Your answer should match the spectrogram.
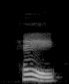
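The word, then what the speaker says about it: ה: letter of the illustration another letter hey pronounced hey is the Divine daughter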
